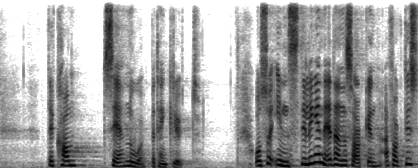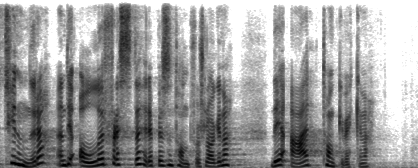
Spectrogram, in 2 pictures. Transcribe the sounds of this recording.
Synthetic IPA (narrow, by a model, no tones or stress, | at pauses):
d̪̥ɛkʰɑn | seːnuːəbət̪ʰɛŋkəlɪʉ̰ːt̪ | ɔsɔʔɪnst̪ɪlɪŋənɪd̪ɛnːəsɑːkənæ̰ɾfɑkt̪ɪsk̚t̪ʰʏnːəɾəʔɛ̰nd̪ɪʔɑlːəɾflɛːst̪əɾɛpɾəsənt̪ʰɑnt̪fɔʂɭɑːɡənə | d̪ɛʔæɾt̪ʰɑŋkəʋɛkːənə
